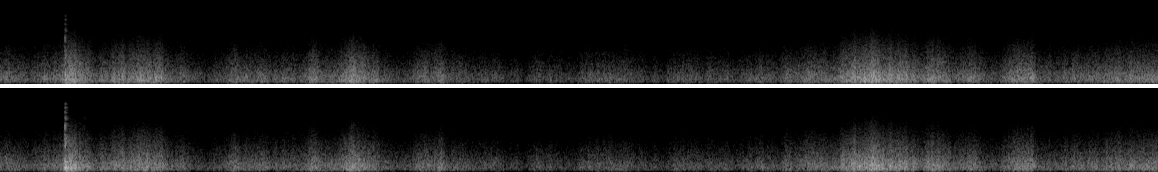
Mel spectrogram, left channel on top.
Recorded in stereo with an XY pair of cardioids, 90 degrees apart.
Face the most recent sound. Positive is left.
turn(degrees=-60)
